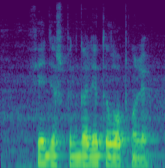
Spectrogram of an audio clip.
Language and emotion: Russian, neutral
